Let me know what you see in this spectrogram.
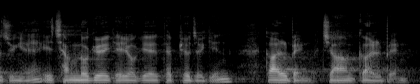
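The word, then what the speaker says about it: Jean Calvin: 장로교회 개혁의 대표적인 깔뱅 장 깔뱅 원래 이름이고 우리 영어식 발음으로는 존칼빈 칼빈의 그 사역했던 현장 그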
